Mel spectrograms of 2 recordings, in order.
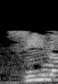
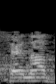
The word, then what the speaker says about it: سینا: سینا اور سینا دونوں اس کے تلفظ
